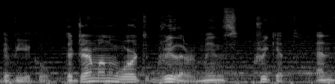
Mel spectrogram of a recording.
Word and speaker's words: Grille: The German word Griller means cricket, and the letter E at the end is pronounced as an R, Griller.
